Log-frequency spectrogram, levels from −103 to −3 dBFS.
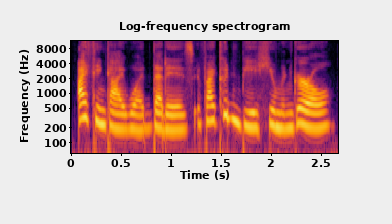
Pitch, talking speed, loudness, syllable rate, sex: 220 Hz, 270 wpm, -21 LUFS, 5.6 syllables/s, female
